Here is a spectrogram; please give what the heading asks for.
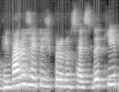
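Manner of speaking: usual speaking voice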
